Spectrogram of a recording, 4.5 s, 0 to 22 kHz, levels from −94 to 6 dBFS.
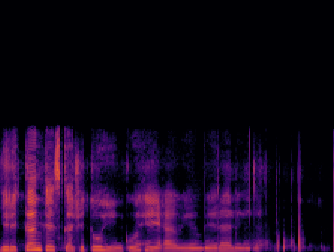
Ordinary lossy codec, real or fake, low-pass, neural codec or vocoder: none; fake; 10.8 kHz; codec, 32 kHz, 1.9 kbps, SNAC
